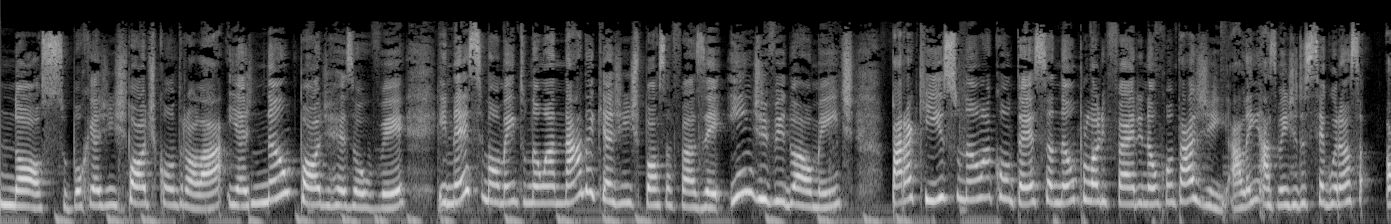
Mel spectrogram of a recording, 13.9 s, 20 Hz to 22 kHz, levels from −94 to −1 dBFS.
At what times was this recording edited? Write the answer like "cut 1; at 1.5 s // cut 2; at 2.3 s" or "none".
cut 1; at 1.3 s // cut 2; at 2.5 s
